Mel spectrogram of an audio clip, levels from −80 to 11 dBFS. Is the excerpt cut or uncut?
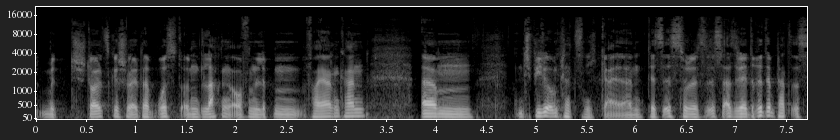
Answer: cut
